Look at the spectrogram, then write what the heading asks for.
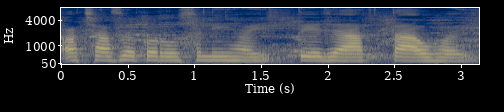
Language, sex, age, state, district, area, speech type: Maithili, female, 30-45, Bihar, Sitamarhi, urban, spontaneous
